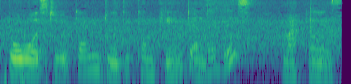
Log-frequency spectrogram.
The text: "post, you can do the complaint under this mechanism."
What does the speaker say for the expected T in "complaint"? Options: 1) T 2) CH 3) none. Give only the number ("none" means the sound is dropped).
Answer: 1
